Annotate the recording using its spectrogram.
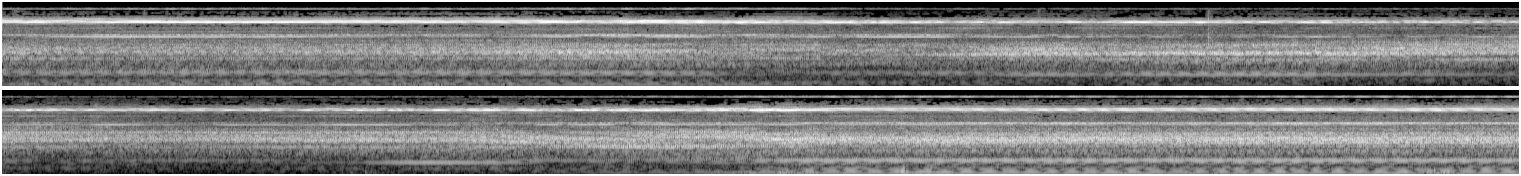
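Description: A steady machine hum made of several constant tones, holding level throughout with only slight wavering.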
